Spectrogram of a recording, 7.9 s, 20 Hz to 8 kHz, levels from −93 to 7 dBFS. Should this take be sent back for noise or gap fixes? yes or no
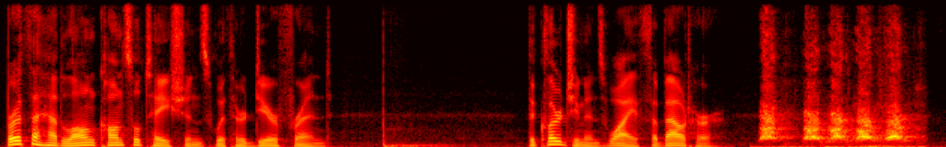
yes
